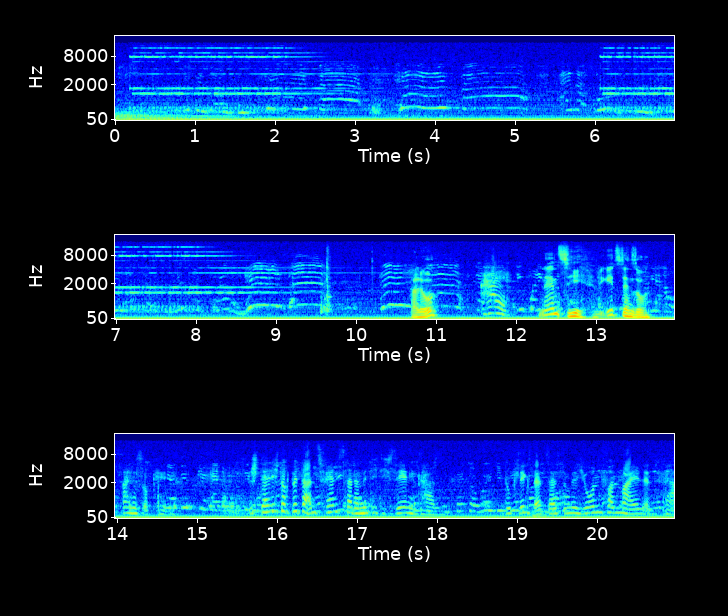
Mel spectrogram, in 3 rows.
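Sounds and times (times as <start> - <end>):
telephone ringing in a house: 0.0 - 3.3, 6.0 - 10.2
television playing: 0.0 - 20.9
speech: 10.7 - 11.1, 12.3 - 14.5, 16.0 - 18.1, 18.7 - 20.9.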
